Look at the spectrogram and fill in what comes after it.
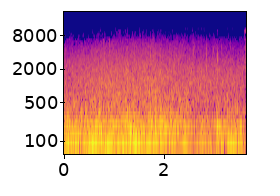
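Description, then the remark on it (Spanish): Thunder rumbles low and steady through a heavy downpour during a lightning storm at a mansion, the storm's roar filling the whole stretch without any clear break or sharp crack, no voices present. “Los relámpagos iluminan la estancia.”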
